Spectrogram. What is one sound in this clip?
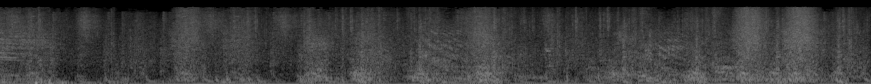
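A tiger growls and snarls while fighting.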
